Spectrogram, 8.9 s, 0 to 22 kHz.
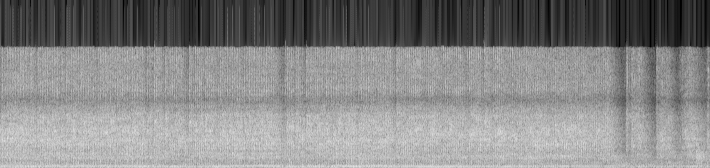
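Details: Moto Techno 200cc motorcycle, first running after its wiring burned: single revving high and raspy, steady buzz dropping off near the end; engine runs cleanly.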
